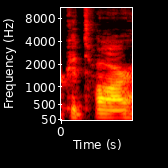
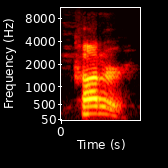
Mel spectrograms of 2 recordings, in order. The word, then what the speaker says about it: Qatar: World Cup did start in Qatar today or Qatar however you want to pronounce the damn thing cutter and Ecuador beats the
